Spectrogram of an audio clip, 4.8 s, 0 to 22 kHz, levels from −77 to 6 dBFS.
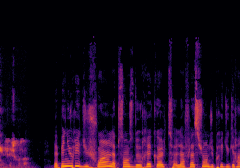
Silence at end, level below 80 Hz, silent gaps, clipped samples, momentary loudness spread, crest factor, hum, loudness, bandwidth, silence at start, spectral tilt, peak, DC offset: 0 s; -30 dBFS; 0.82-0.86 s; under 0.1%; 10 LU; 16 dB; none; -20 LUFS; 16.5 kHz; 0 s; -4.5 dB/octave; -4 dBFS; under 0.1%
